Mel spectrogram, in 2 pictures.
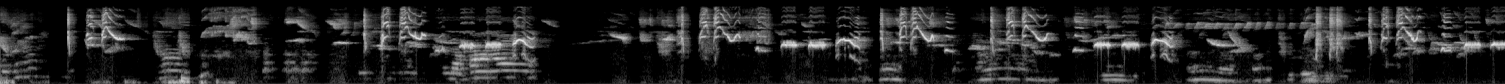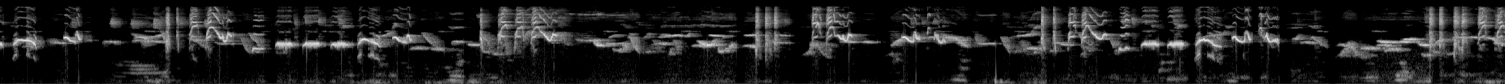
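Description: Oriental magpie-robin singing a long, varied song of short whistled phrases and chattering notes, one after another, with only a brief lull early on.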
